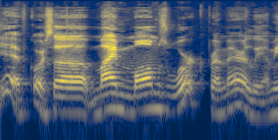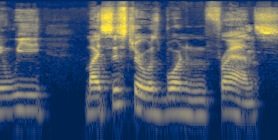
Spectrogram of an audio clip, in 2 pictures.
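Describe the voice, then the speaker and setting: With a European accent and ordinary pitch variation, a man is heard on a very clean recording with a silent background. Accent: non-Southern, European-sounding. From Switzerland, Geneva. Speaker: filmmaker, streaming platform co-founder. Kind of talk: casual chat.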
